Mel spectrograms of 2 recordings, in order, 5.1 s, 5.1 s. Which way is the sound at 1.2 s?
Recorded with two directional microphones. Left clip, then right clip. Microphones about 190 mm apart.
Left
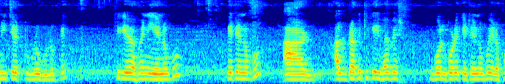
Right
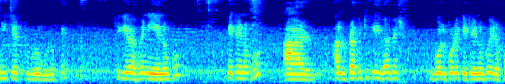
45° left (ahead or behind).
